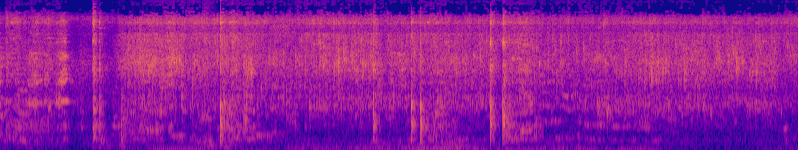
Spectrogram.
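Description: Peeled boiled eggs sizzling in hot oil in an aluminium wok: a steady frying hiss from about two seconds in, with several sharp clinks of a metal slotted spoon against the pan.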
